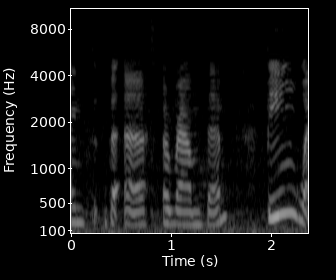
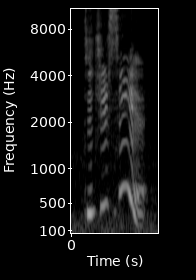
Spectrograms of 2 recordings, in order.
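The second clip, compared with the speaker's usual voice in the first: put-on excited child; 12 semitones higher, faster than usual. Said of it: "I asked".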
